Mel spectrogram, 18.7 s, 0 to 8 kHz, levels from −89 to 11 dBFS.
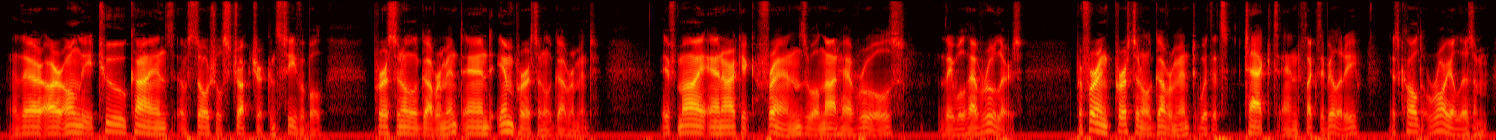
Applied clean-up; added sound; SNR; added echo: none; none; none; none.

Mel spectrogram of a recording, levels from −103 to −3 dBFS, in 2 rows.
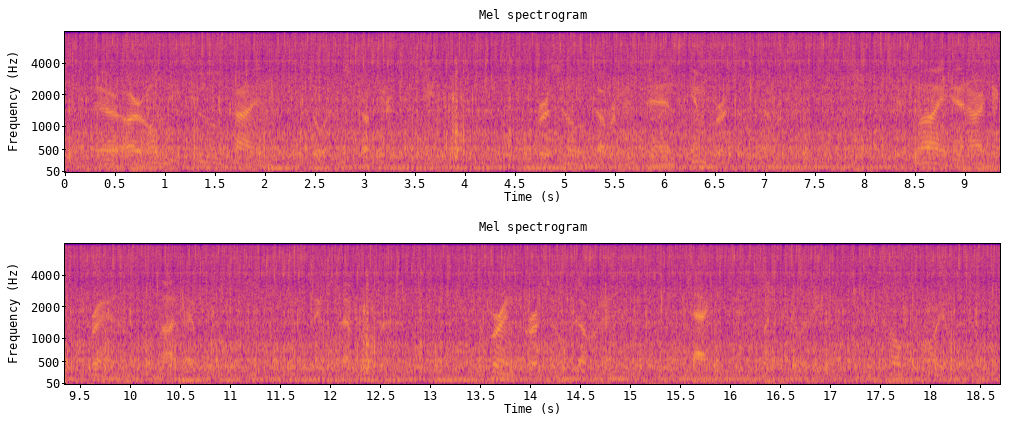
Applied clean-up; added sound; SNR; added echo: none; Boiling; -5 dB; none.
